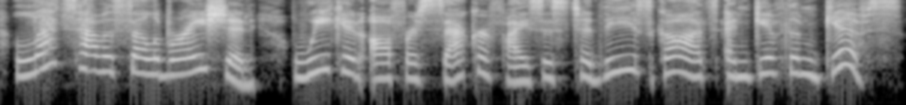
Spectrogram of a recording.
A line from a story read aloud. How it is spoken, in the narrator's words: The people became so excited, they shouted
